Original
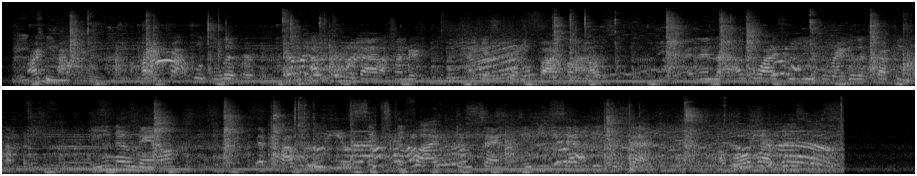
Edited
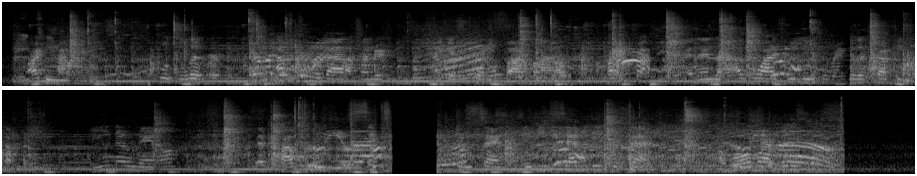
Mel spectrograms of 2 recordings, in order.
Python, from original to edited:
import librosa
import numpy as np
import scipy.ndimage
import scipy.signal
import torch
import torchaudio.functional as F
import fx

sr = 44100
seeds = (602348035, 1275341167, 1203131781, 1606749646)

y = fx.edit(x, sr, fx.swap(start_s=1.03, length_s=0.79, other_s=6.03, other_length_s=0.45),
    fx.fade_out_to(start_s=8.05, length_s=0.43, floor_db=-23.5),
    fx.fade_down_up(start_s=9.42, length_s=1.8, db=-8.5, fade_s=0.25, curve='qsin'),
    fx.silence(start_s=13.03, length_s=0.45), tone=tone)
